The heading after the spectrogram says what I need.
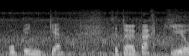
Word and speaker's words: Opémican: C'est comme ça qu'on dit, le parc Opémican.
